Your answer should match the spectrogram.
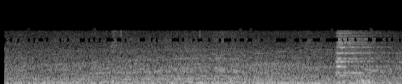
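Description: Steady background hubbub of a busy public building, broken near the end by a short, loud horn-like toot lasting about half a second.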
